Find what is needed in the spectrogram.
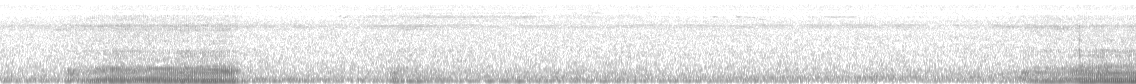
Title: Roncando.!!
